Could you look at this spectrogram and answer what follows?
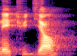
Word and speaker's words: étudiant: as a student, un étudiant, un étudiant. Notice the T is silent in the end.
